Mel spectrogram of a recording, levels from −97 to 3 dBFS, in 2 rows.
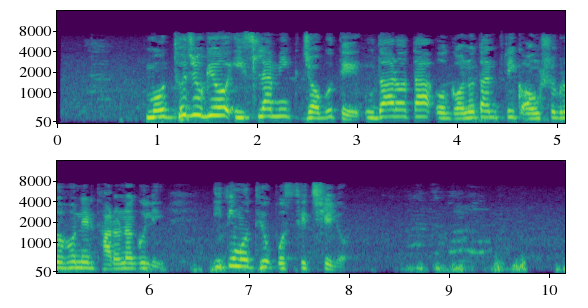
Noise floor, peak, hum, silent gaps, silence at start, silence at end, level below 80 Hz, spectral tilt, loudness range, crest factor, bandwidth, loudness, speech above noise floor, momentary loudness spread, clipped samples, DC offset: -52 dBFS; -2 dBFS; none; none; 0.9 s; 0.05 s; -52 dBFS; -5.5 dB/octave; 7 LU; 14 dB; 7.8 kHz; -15 LUFS; 37 dB; 19 LU; under 0.1%; under 0.1%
